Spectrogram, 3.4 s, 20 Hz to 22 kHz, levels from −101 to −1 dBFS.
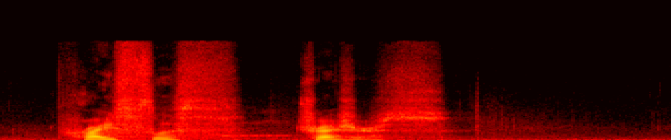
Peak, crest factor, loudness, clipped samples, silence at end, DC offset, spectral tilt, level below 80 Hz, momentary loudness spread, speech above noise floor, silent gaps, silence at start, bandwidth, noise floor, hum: -20 dBFS; 26 dB; -43 LUFS; under 0.1%; 1.15 s; under 0.1%; -4 dB/octave; -76 dBFS; 16 LU; 28 dB; none; 0.3 s; 15.5 kHz; -71 dBFS; none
